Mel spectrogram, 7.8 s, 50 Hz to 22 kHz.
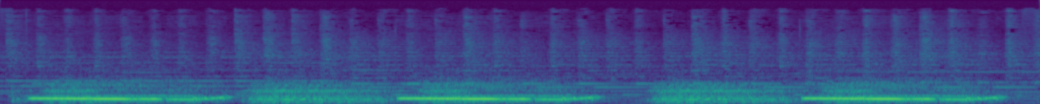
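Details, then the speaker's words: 38-year-old man with coronavirus on day three, worsening, with rising oxygen needs and bilateral patchy lower-zone opacities: faint expiratory wheezing with a steady low musical tone on each breath out; case based on real patient events. "as his disease progressive we now hear faint experi wheezing"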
